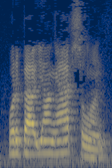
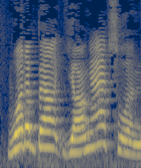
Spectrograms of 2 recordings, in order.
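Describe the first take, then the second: First: Soft, restrained royal question; subdued demand. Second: Higher, insistent royal question; demanding. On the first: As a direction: ask it quietly, holding the voice back. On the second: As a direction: press for an answer, pitch lifted. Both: A narrator's reading. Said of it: "the king demanded".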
